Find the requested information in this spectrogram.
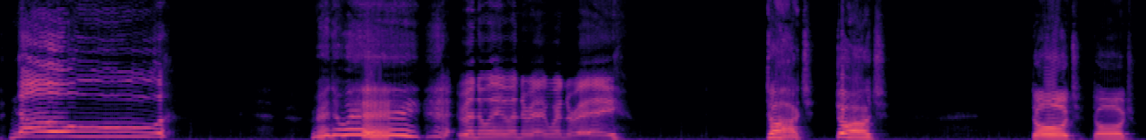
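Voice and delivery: high strained cries of run away; panicked gamer shouting, voice cracking; test screams. Shown as a demonstration. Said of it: "we're gonna do the same screams".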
